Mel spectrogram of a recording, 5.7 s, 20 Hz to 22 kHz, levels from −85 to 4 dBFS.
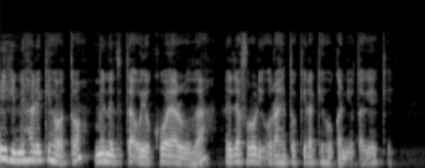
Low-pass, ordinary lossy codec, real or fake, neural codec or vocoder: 10.8 kHz; none; real; none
